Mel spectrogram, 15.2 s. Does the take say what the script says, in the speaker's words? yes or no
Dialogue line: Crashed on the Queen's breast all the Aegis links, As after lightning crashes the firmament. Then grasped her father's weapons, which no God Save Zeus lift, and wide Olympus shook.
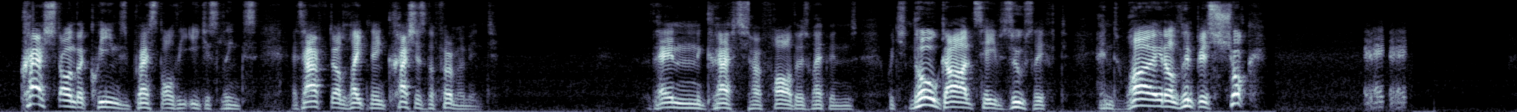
yes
